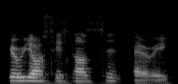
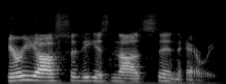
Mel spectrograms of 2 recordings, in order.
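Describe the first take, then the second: First: It is said in a put-on British accent. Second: It is said in the speaker's normal accent. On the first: The speaker calls it wrong. "he tried to do it in a British accent" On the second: The speaker calls it right. "just repeat the quote without an accent"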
